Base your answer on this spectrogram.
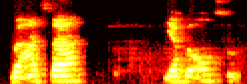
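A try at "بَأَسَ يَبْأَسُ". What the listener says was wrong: Bukan ya. Ya ba'asu bukan ya ba'usu. Huruf halqinya huruf ain. Ba'a. Ba'asa ya ba'asu.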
